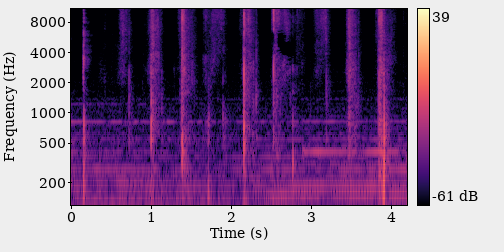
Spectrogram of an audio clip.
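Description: Tarot deck being shuffled by hand: a run of irregular sharp card clicks, two or three a second.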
